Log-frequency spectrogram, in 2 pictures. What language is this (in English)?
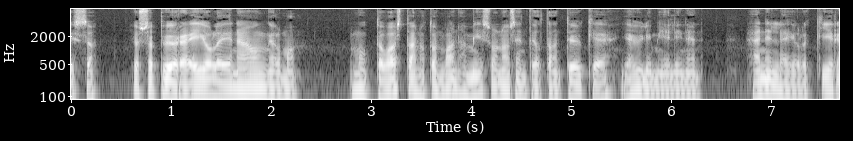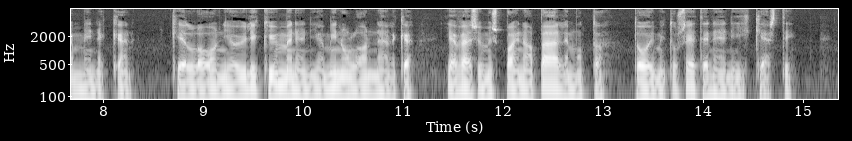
Finnish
